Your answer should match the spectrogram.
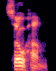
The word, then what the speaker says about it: Soham: But the reason that they're the same mantra is if you take Hamsa and you invert the syllables, then the sa, by Sanskrit grammatical rules, becomes so. So sa, S-A-H, sa, before hum, grammatically becomes so. Soham, Hamsa.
